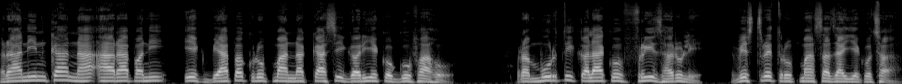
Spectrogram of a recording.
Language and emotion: Nepali, neutral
